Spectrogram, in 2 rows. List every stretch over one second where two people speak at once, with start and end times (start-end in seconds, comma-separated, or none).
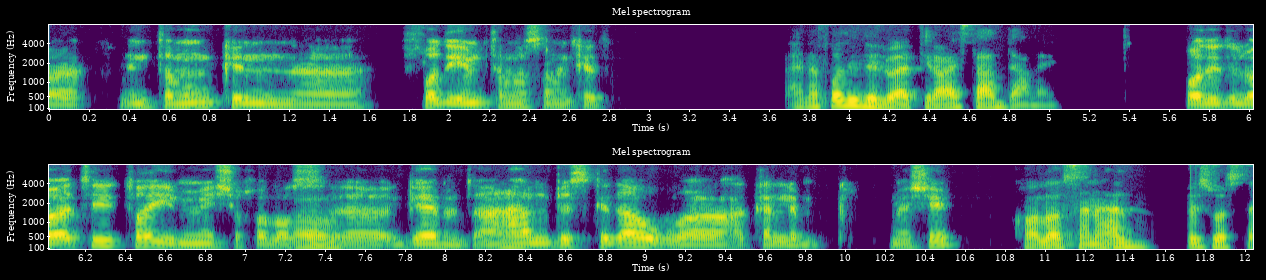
none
